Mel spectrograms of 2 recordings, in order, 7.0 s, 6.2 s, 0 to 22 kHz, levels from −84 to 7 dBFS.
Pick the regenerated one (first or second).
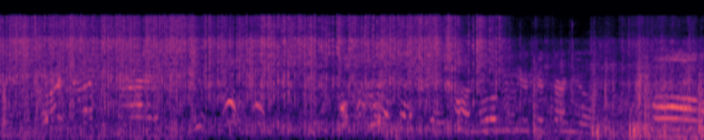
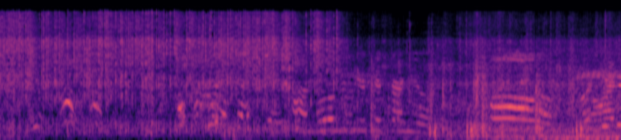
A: first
